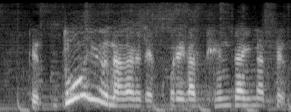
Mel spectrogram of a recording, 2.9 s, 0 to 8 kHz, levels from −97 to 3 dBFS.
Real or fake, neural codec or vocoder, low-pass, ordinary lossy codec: fake; codec, 44.1 kHz, 2.6 kbps, SNAC; 7.2 kHz; none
